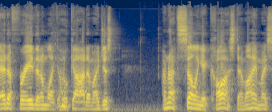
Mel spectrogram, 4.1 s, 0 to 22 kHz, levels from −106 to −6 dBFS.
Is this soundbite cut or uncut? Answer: uncut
